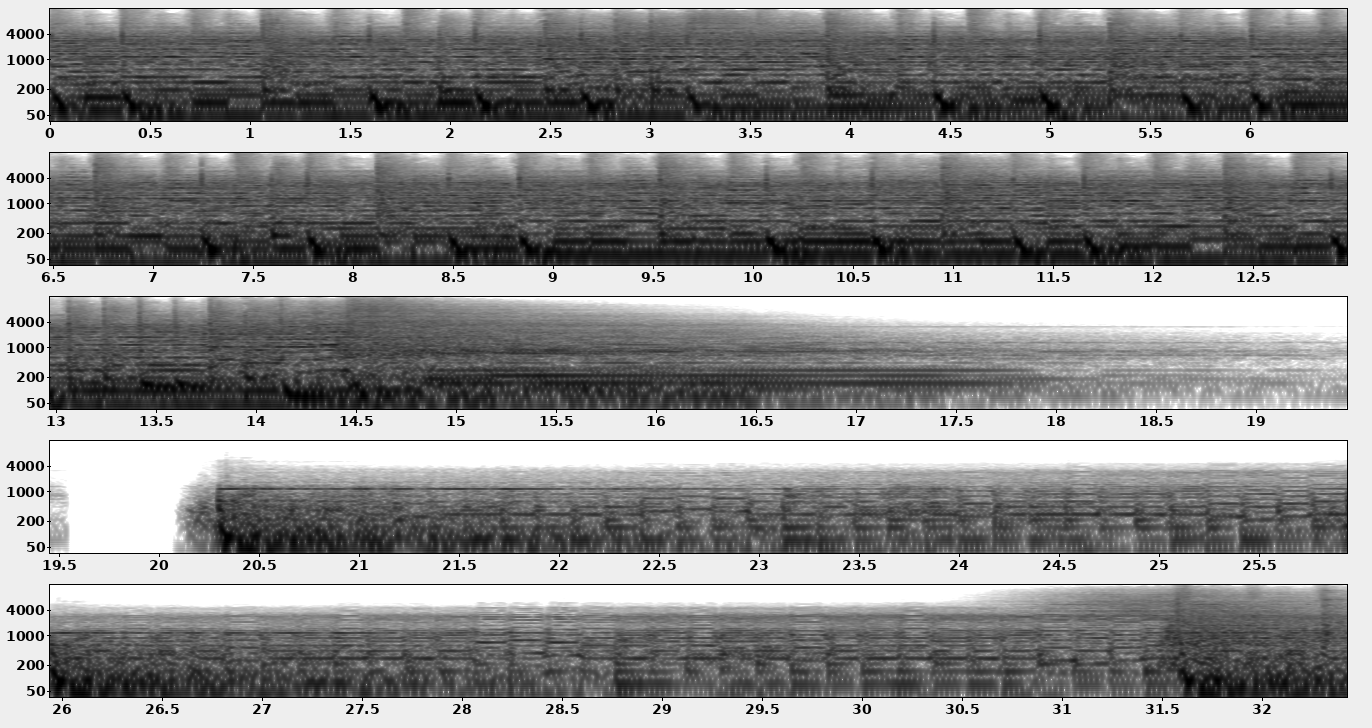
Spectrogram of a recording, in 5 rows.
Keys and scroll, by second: 4.7 shift+Down, 5.3 Up, 23.2 shift+Right, 25.0 Up, 26.9 Right, 28.6 Down, 29.3 Left, 30.7 Down, 32.0 Left.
